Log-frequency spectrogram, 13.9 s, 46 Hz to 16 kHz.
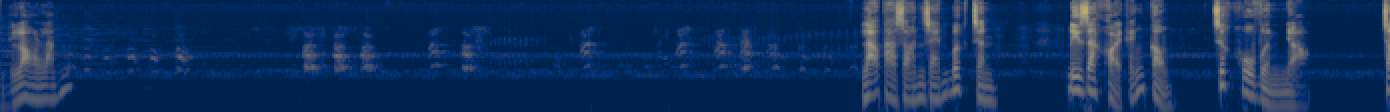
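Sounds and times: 
low steady hum: 0:00.0 - 0:13.8
speech: 0:00.1 - 0:00.8, 0:08.6 - 0:10.0, 0:10.6 - 0:13.1
dogs barking in the night: 0:00.7 - 0:02.1, 0:02.9 - 0:08.6.

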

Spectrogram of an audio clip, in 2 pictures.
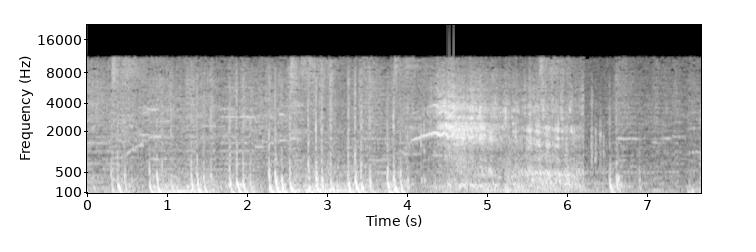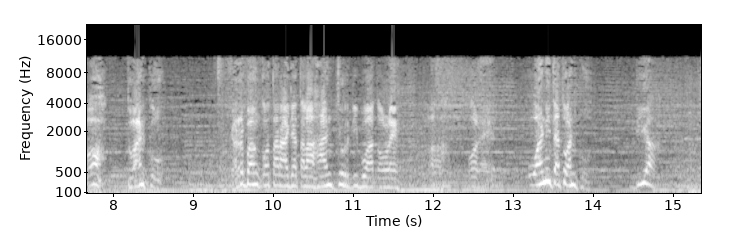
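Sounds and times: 
horses galloping: 0:00.3 - 0:07.0
loud horse whinny: 0:04.0 - 0:06.7
speech: 0:09.7 - 0:11.8, 0:12.5 - 0:15.3.

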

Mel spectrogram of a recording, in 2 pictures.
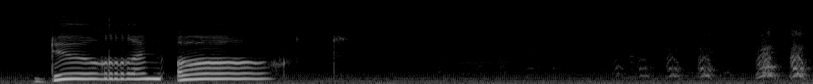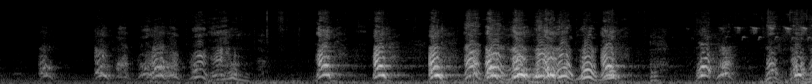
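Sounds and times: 
speech: 0:00.5 - 0:01.8
dog barking: 0:05.0 - 0:16.2.

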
